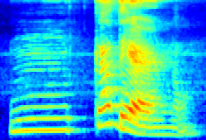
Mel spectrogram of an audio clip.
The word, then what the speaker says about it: caderno: Mas qual foi a forma que eu li que realmente falou caderno? O der, exatamente. Então, olha só que interessante.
